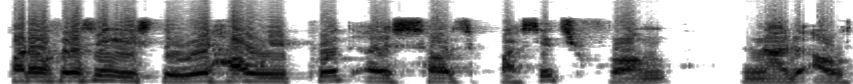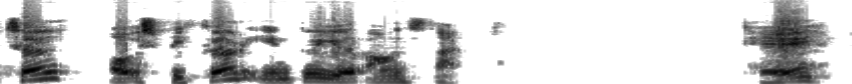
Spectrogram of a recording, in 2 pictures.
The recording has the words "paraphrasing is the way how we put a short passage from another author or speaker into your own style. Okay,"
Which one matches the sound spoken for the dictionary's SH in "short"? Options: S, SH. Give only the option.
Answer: S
